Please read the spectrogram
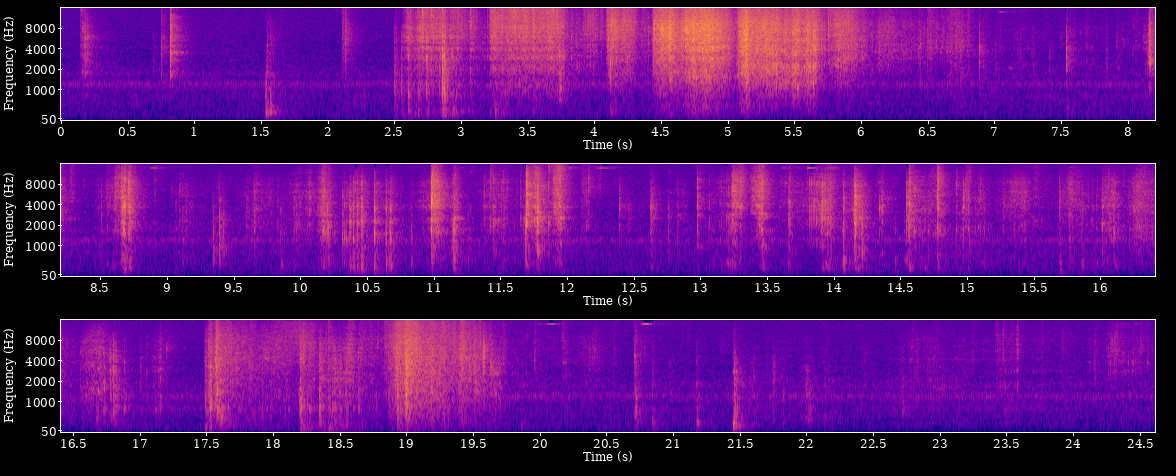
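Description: Packaging being handled and unwrapped by hand: crinkling, rustling and tearing in several spells, the loudest about three to six seconds in, with scattered small clicks and taps between.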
